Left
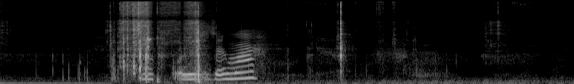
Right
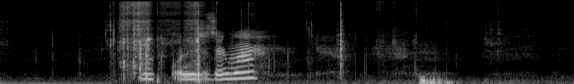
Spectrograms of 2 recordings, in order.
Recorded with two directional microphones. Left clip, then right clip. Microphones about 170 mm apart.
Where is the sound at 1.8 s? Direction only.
10° left (ahead or behind).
